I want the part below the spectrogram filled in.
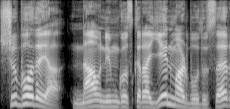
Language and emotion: Kannada, happy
